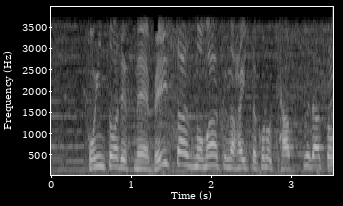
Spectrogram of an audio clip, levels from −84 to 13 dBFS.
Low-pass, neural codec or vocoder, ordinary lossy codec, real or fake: 3.6 kHz; none; MP3, 32 kbps; real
